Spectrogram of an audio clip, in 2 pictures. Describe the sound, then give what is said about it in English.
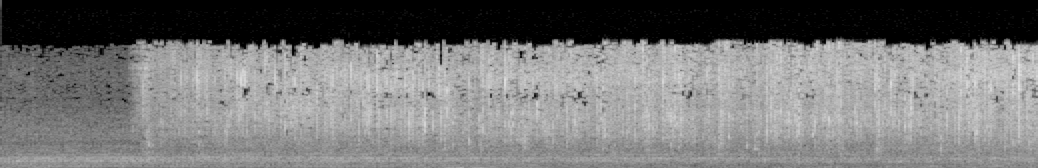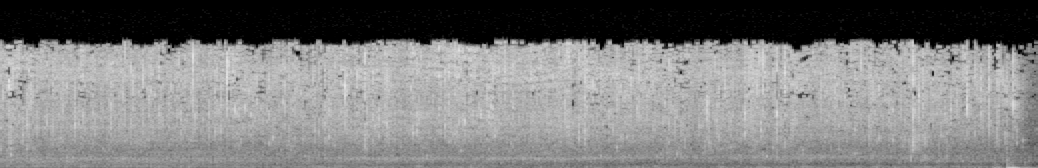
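Water runs steadily from a tap while hands are washed under it: a continuous soft hiss and splash, fairly quiet and even throughout, with a couple of small knocks. “Oh, let's wash our hands.”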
